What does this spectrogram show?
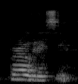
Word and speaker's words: progressive: When a word begins with the R and E, I and N, P, R, O, or A, usually the first syllables does not have an accent. For example, progressive. ¿Qué significa progresivo? Progressive, in this part, here there is no accent on the first syllable. The correct pronunciation is progressive.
